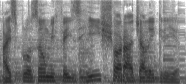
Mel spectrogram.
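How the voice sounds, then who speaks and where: A man's voice: medium pitch, brisk, natural voice. A man acting as a volatile, embittered heavy drinker who tells his own story in a dramatised radio narration. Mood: grave, bitter. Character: bitter, volatile hard-drinking husband telling his story. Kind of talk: dramatised first-person scripted narration. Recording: loud guitar music behind the voice.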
